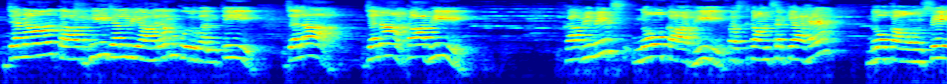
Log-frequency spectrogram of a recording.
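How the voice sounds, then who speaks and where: Heavy room echo, a dull lo-fi tone and faint music surround a distant, high-pitched woman teaching Sanskrit. In this classroom lesson on word meanings she goes slowly through vocabulary, repeating every word and steadily correcting how students pronounce it.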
